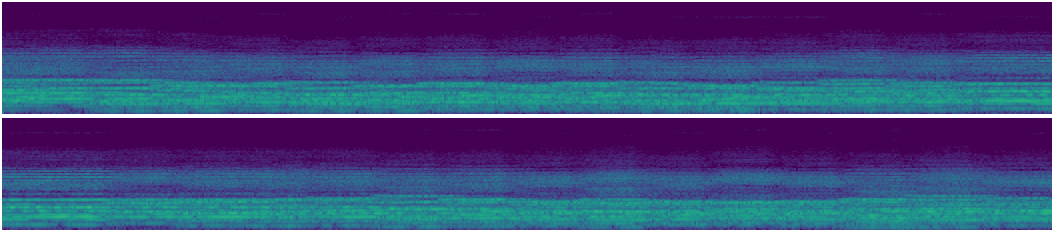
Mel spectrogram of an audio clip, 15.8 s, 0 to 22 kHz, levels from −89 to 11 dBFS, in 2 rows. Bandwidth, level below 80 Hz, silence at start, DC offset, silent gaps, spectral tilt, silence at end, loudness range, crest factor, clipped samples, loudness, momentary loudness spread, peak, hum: 13.5 kHz; -64 dBFS; 0 s; under 0.1%; none; -6.5 dB/octave; 0 s; 2 LU; 16 dB; under 0.1%; -30 LUFS; 3 LU; -14 dBFS; none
